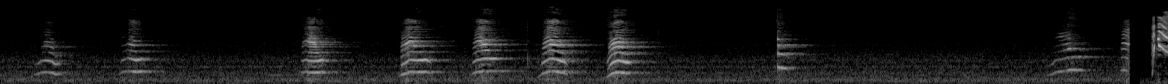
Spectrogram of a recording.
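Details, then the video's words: Talking parrot repeating a two-part, speech-like syllable about eight times, each sliding down then flattening, spaced roughly one second apart, ending with a loud knock. "बोलने वाला तोता मिट्ठू talking Parrot mummy papa"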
